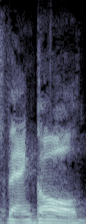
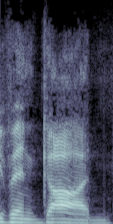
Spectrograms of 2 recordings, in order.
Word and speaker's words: Van Gaal: Yes, Van Gaal. The Brits go with the hard G, but that's not the case. That's not. – Oh, yeah. No, I was saying Louis Van God, but yeah. – I gotcha. Well, God has a hard G, too.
